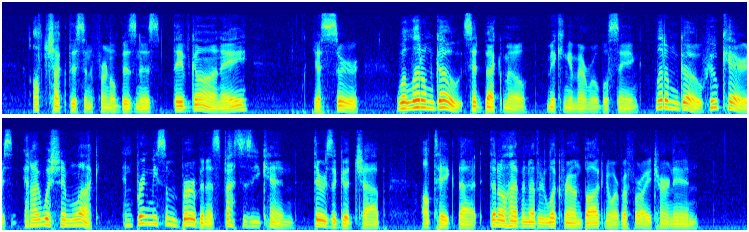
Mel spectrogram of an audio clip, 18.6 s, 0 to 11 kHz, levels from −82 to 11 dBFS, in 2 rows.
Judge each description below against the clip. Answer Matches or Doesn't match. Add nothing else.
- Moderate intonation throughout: Doesn't match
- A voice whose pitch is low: Matches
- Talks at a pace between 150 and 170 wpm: Doesn't match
